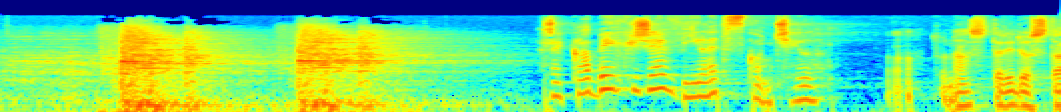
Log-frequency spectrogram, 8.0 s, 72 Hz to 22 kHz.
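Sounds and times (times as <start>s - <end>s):
heavy door slamming: 0.4s - 4.0s
speech: 4.1s - 7.9s.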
